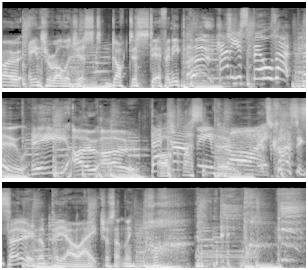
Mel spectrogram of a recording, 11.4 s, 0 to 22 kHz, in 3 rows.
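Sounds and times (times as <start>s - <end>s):
speech: 0.0s - 10.5s
person vocally imitating a cat fart: 9.4s - 11.2s.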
